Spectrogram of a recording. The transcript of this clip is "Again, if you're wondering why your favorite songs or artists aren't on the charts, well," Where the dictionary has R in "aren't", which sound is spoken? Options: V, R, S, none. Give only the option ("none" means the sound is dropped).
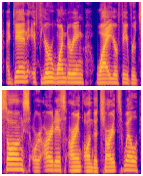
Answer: R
